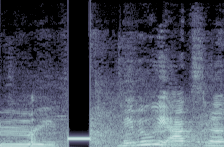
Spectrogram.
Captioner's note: beep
